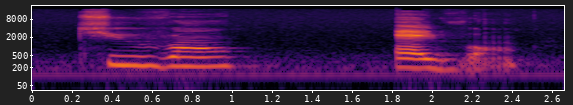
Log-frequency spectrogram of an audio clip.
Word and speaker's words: vends: Et la prononciation, je vends, tu vends, elle vend. On ne prononce pas les D.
